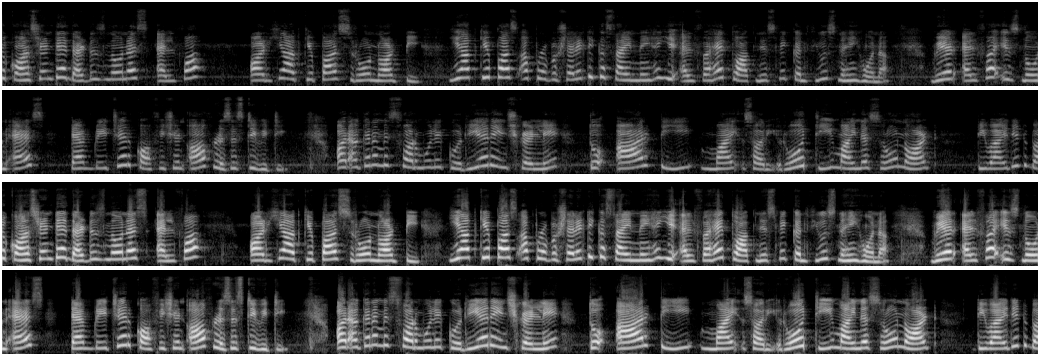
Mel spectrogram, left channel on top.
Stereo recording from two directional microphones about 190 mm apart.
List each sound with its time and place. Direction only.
0.0 s speech: 45° right (ahead or behind)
